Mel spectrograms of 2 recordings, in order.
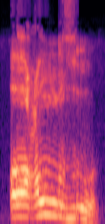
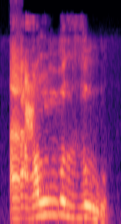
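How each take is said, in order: First: The first vowel is thick, close to o. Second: The first vowel is a thin, open a. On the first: The speaker calls it wrong. "Jangan a'udzu, jangan o" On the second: The speaker calls it right. "tapi a. Tipis a"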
